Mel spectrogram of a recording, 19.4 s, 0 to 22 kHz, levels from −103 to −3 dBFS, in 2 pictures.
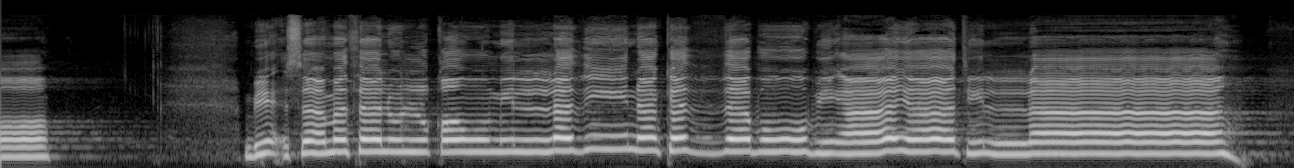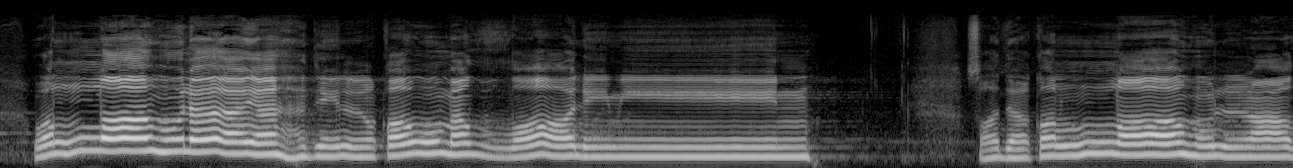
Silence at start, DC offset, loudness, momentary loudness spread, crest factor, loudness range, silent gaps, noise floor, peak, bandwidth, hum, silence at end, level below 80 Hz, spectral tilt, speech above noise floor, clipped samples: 0 s; under 0.1%; -28 LUFS; 10 LU; 18 dB; 7 LU; none; -69 dBFS; -12 dBFS; 15 kHz; none; 0 s; -82 dBFS; -4.5 dB/octave; 41 dB; under 0.1%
